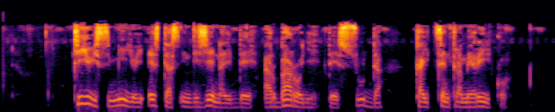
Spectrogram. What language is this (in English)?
Esperanto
